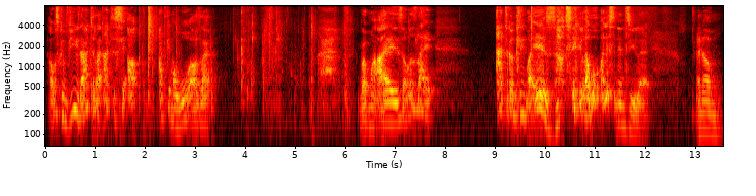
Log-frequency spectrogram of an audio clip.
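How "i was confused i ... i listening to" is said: disbelieving. Real, not acted. Exaggerated disbelief at boxer's claim.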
